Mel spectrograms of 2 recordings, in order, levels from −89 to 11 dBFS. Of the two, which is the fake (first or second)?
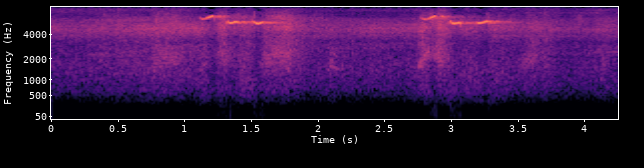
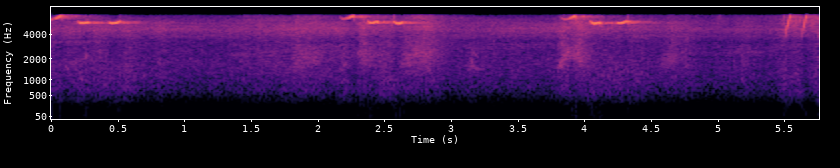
second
